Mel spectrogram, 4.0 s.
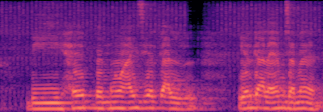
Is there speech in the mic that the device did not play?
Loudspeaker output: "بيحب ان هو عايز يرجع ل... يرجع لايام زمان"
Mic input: No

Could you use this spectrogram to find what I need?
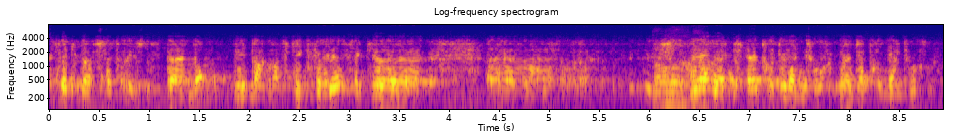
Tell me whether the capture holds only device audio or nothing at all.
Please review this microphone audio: No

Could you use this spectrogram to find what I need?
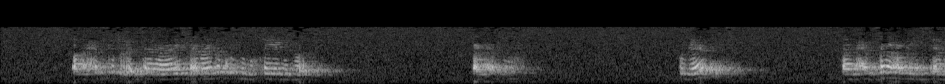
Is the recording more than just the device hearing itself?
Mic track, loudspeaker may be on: No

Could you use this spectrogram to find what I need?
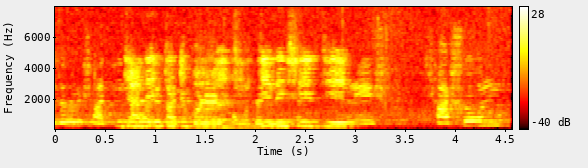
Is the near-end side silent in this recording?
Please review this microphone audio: No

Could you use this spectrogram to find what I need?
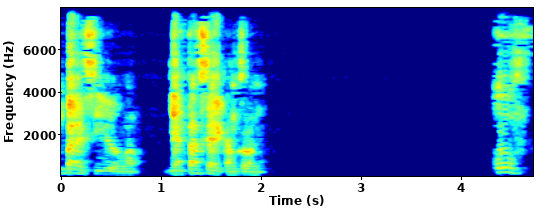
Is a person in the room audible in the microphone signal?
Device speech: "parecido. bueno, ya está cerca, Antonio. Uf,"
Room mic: No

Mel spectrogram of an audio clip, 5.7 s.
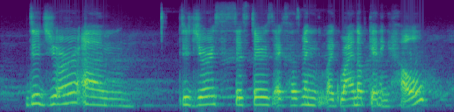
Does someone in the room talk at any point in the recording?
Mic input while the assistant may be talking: No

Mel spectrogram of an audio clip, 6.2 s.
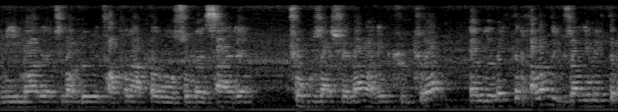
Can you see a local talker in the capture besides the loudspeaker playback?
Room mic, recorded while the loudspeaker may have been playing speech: No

